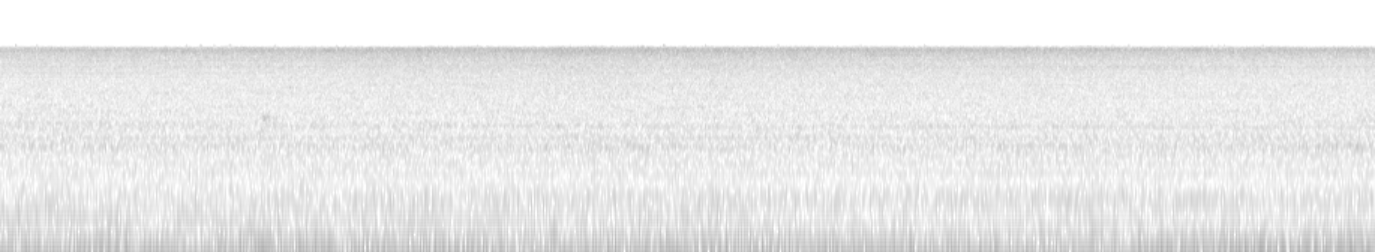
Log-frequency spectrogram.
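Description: Video game music plays steadily.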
